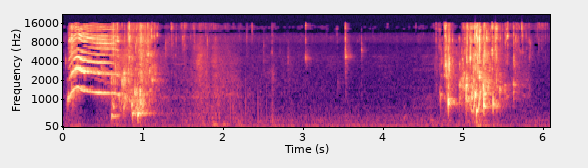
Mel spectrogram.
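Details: Johnny the kitten, bathed for the first time in the bathroom, opens with a loud, bright meow that trails off, followed by quiet drips and then a burst of splashing water.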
